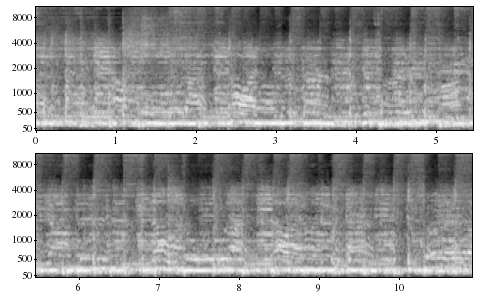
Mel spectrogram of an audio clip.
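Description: Rock band playing live: electric guitars and a drum kit, with a singer's voice over them.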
